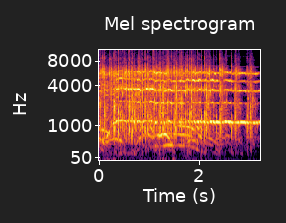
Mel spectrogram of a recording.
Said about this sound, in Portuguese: Vamos aplaudir.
